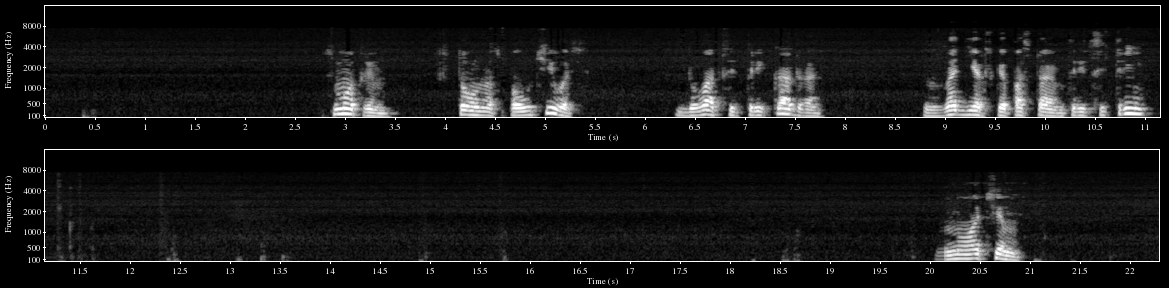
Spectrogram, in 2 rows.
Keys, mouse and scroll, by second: 2.6 click, 8.9 click, 10.5-12.4 drag, 11.4 KP_3, 13.2 space, 14.9 middle click, 18.4 n, 19.8 middle click.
